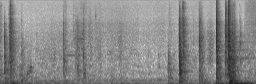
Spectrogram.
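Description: Wooden interior door with a lever handle being opened and closed: a few latch and handle clicks and knocks, then the door shutting with a thud near the end.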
